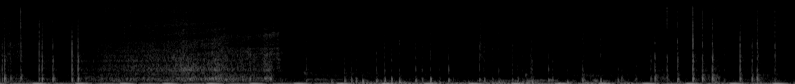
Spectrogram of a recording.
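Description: Long nails tap and scratch the dark blue cloth-board cover of a thick hardcover book lying open on a table, its closed cover portion on top. A steady run of low, dull clip-clop-like knocks sounds, with a stretch of hissy scratching early on before the tapping continues.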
